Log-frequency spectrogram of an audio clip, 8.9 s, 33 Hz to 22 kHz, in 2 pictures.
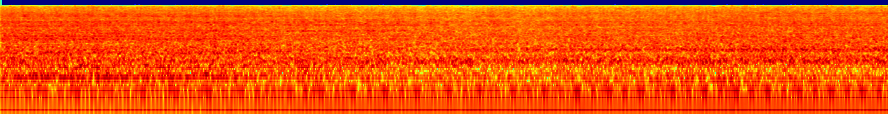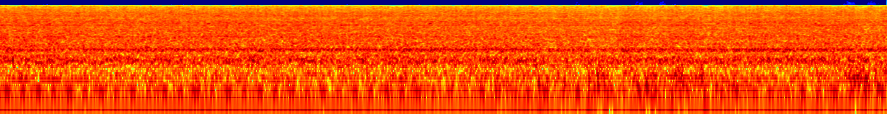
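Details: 1995 Mustang Cobra at idle with A/C on: steady low drone, fan hiss, no knock; suspected bearing-like knock likely from A/C compressor with clutch disengaged, disappears when A/C engaged.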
